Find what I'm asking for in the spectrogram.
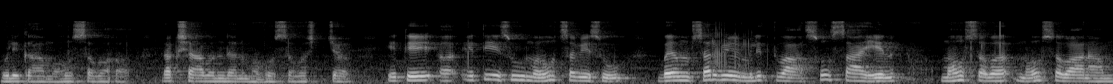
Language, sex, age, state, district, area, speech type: Sanskrit, male, 45-60, Rajasthan, Bharatpur, urban, spontaneous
